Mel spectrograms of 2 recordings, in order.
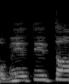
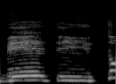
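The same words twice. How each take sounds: First: ব্যতীত ending in an open "taw"; wrong open ending. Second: Slow ব্যতীত ending in rounded "to"; closed o ending. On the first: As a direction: say ব্যতীত as betitɔ, last vowel open. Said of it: "বলি না আমরা". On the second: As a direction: say ব্যতীত as be-ti-to, stretched. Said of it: "বলি". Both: Shown as a demonstration.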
